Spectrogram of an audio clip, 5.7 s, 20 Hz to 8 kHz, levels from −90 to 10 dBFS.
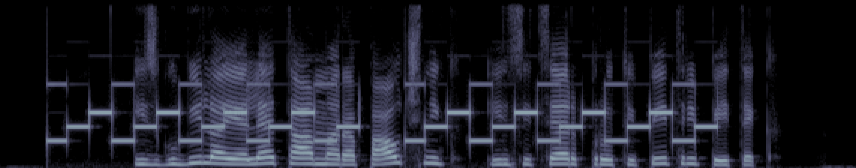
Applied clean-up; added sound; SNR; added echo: none; Ringtone; -1 dB; none.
